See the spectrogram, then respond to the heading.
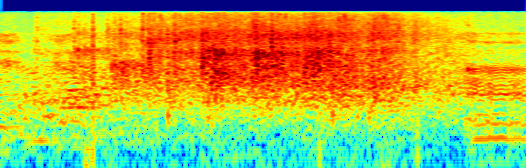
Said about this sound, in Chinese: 大家掌声说话，各位莲友，阿弥陀佛。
